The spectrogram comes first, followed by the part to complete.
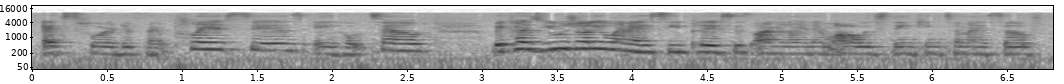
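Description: A young adult woman with a Jamaican accent, chatting casually and animatedly to camera as a vlogger. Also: medium pitch. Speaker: YouTube vlogger. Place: small bare-walled room indoors. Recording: echoey room with background hiss.

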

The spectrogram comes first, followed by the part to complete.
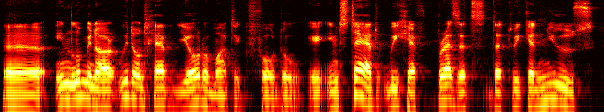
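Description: A man whose first language is Portuguese walks through a photo edit in a screen-recorded tutorial, halting and restarting his phrases as he goes. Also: mid-range voice, lively intonation, dark tone. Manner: hesitant, many restarts, non-native phrasing.

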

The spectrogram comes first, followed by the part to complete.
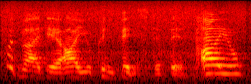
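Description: A woman's voice: low-pitched, sing-song, normal speed. An actress playing a concerned, gossipy mother with theatrical emphasis, in an old-time radio horror drama. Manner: theatrical emphasis, addresses others as dear. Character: concerned, gossipy mother of a married daughter, fussing affectionately. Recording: dull old radio recording with hiss.

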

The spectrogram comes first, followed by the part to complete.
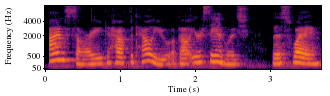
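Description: A woman's voice: medium pitch, lively intonation, normal speed, close to an everyday voice. A woman voicing an earnest little dog narrator who confides and apologizes in a storybook voice. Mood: confiding.

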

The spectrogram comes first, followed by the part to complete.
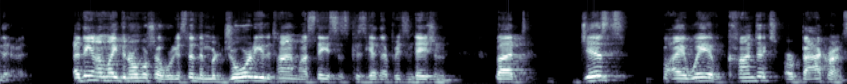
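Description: A man in his thirties hosting an interview over a video call from a bright office, chatty, with many restarts and fillers. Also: on the high side. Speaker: host, crypto attorney. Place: bright office with large windows. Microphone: video call webcam.

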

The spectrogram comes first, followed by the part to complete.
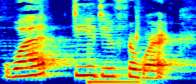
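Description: A woman in her twenties on a blind date, talking softly and hesitantly with lots of fillers. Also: a little high, slow, vocal fry, recorded from a distance. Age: 20s. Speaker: contestant. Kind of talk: casual chat on a blind date. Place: bright studio room. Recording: echoey room with faint music.

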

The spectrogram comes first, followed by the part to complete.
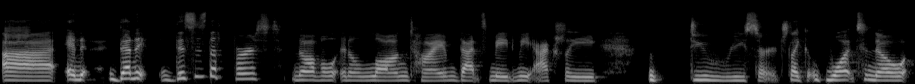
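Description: A woman's voice: mid-range voice, steady tone, takes it slowly, no room sound. Chatty woman host on a dry video call. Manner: chatty and gushing, with frequent fillers. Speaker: podcast host. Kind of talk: casual video-call interview. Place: home living room.

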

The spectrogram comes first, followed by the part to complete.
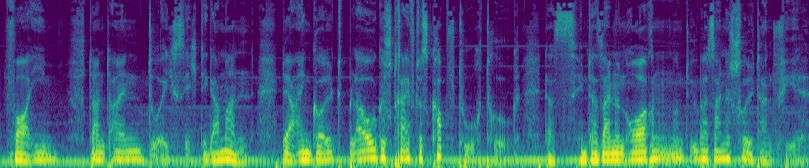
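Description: A man's voice: lowish voice, slow, creaky, dark tone. A man narrating a scripted horror story in a dramatic audiobook style. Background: background music.

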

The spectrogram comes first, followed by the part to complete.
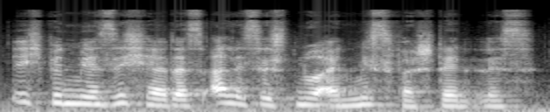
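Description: A woman's voice: mid-range voice, animated, fairly quick, lightly acted. An actress voicing a young female spy in a video game, earnest and questioning, loyal but worried. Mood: uneasy, earnest. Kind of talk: dramatic video game dialogue.

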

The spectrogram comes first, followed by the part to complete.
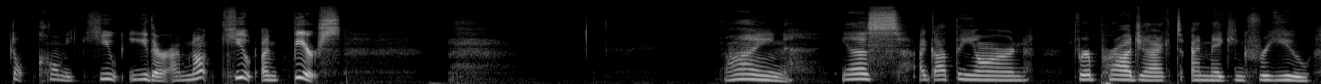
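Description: A quirky young girlfriend as a woman acts her out in an intimate audio roleplay. She speaks slowly at a middling pitch, halting and pleading, with a sheepish, playfully defensive temper. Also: lightly acted. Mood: pouty, earnest. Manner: hesitant, pleading, halting with pauses. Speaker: amateur audio roleplay voice actor.

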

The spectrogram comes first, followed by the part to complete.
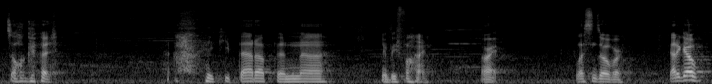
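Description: An American actor voicing a friendly, encouraging young superhero mentor in a video game, with a casual coaching manner. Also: male voice, mid-range voice, measured pace, fairly bright tone, slight background noise, natural voice. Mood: reassuring.

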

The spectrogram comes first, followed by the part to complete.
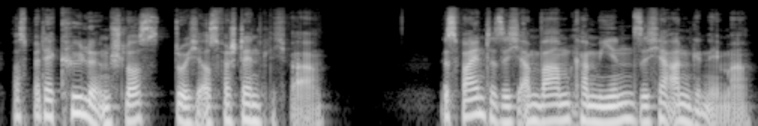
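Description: A man's voice: mid-range voice, dry recording, clean studio sound. A man reading fiction aloud as an audiobook narrator in a scripted storytelling style.

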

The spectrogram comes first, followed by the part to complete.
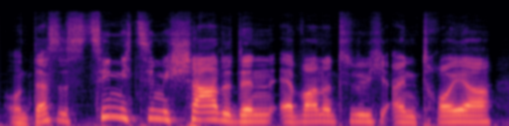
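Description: A young man giving casual, slangy video game commentary as a let's play host, animated and chummy with his viewers. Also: on the high side, moderate pace, clear, resonant tone, no room sound, studio quality.

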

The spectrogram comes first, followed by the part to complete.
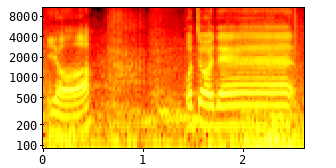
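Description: A man casually chatting as he streams a co-op game, excitably exclaiming and often repeating short phrases. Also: high-pitched, measured pace. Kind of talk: casual co-op game chat with live reactions. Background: loud video game music and sound effects.

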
